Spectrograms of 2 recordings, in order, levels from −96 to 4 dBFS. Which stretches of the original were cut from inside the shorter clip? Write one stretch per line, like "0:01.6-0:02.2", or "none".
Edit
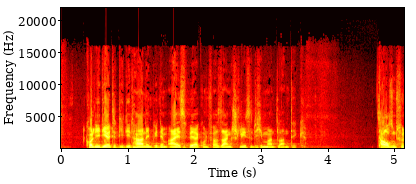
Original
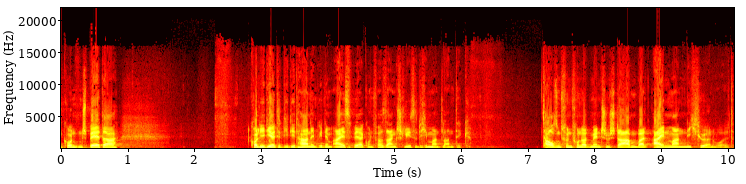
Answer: none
